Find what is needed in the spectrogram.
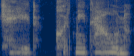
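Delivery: slow, hushed whisper. Acted. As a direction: breathe it so nobody hears. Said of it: "as I whisper".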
